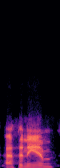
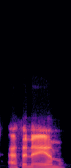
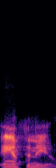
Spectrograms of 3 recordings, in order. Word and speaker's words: Athenaeum: archaeology um but i from what i understand there are three pronunciations that are correct etheneum athenaeum or the brits seem to prefer athenium so um one that is not definitely not correct is anthony we we hear that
